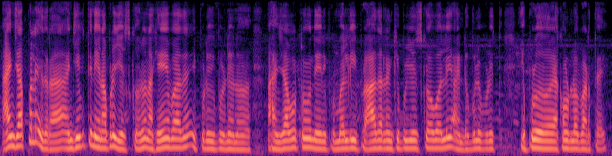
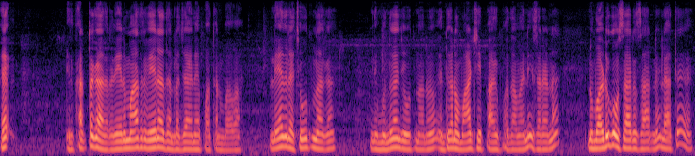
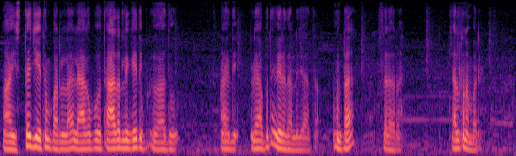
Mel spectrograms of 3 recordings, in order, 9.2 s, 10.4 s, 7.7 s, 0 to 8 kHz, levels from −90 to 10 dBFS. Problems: background conversations at intervals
